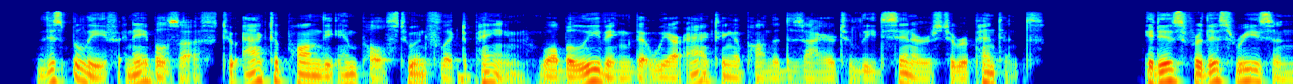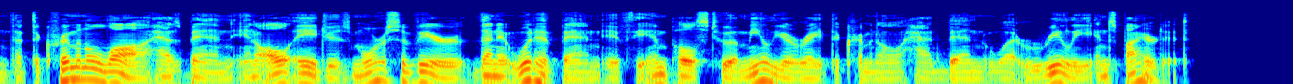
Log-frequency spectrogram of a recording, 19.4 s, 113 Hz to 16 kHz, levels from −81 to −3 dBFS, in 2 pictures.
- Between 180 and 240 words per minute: Yes, average, 185 wpm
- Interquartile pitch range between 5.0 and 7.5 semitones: Yes, average, 5.3 semitones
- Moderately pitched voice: No, very low, 85 Hz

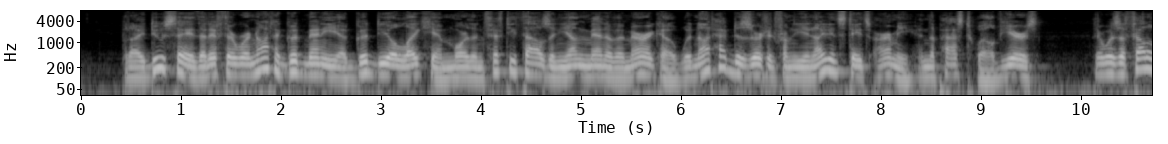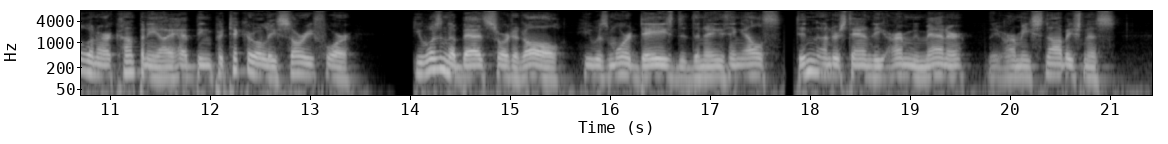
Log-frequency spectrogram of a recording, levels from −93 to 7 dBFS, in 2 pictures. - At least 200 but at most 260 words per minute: Yes, fast, 205 wpm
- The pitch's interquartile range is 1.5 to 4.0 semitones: Yes, average, 3.5 semitones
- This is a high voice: No, low, 120 Hz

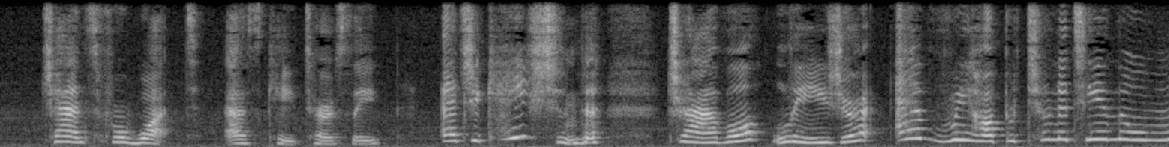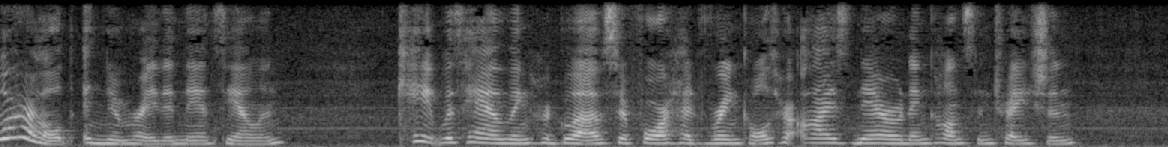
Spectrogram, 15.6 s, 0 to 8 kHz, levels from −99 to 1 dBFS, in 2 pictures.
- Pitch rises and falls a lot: Yes, wide, 7.1 semitones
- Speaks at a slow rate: Yes, slow, 115 wpm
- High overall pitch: Yes, high, 240 Hz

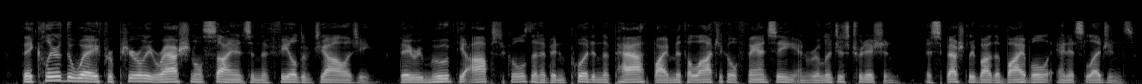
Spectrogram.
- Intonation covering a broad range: No, average, 2.8 semitones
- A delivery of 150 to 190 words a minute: No, average, 200 wpm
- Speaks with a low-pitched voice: Yes, low, 115 Hz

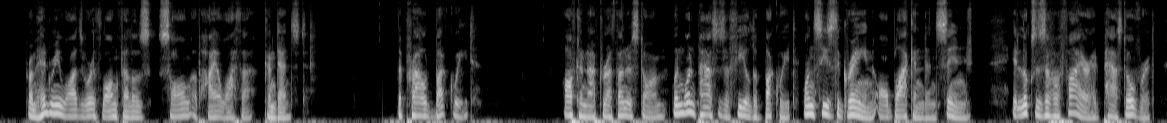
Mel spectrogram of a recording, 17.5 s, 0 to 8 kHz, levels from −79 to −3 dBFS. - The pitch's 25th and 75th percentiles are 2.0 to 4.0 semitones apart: No, average, 5.0 semitones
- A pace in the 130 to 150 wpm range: Yes, average, 145 wpm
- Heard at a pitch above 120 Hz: No, low, 110 Hz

